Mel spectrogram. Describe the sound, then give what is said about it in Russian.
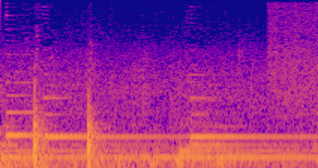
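Steady rain hisses continuously beneath a low, even hum during a thunderstorm around a castle, with a few dull thuds of thunder breaking through near the start. No voices are heard. “Бедная девушка оказалась одна среди всей этой бушующей непогоды, но даже под дождем она казалась очень красивой и изящной.”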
